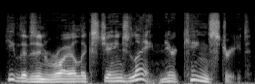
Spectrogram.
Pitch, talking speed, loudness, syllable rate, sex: 140 Hz, 210 wpm, -16 LUFS, 5.0 syllables/s, male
